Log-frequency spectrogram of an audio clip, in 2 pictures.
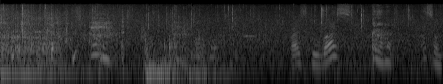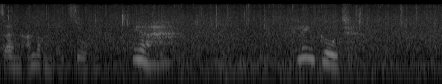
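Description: A second young girl answers quietly.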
